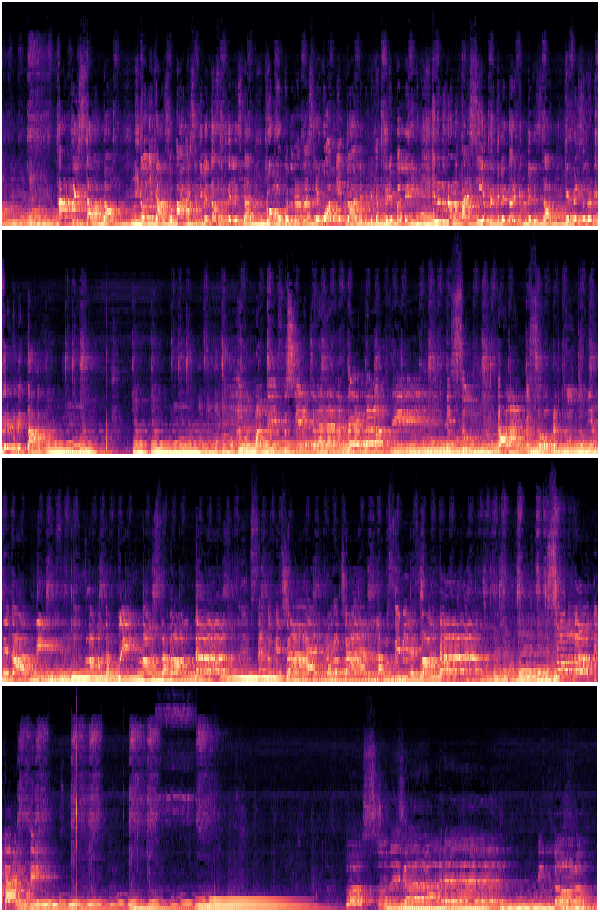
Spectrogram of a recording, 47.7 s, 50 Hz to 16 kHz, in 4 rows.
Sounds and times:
Music: 0.0s - 47.6s.

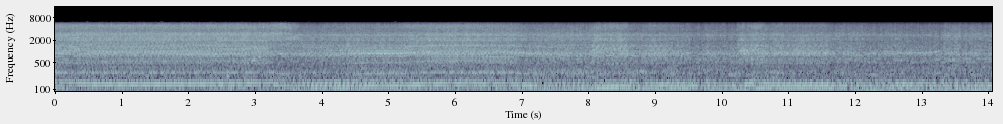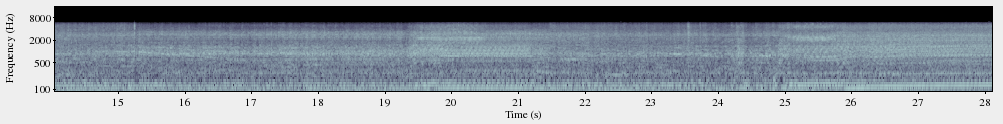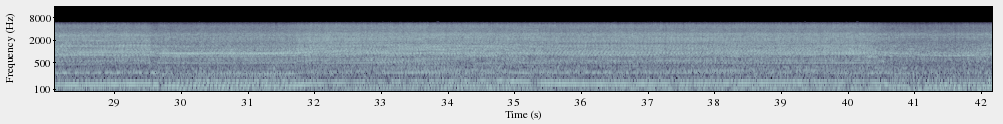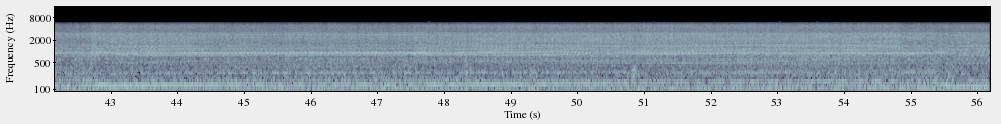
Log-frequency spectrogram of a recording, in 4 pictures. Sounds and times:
Car: 0.0s - 56.1s
Medium engine (mid frequency): 0.0s - 56.1s
Truck: 0.0s - 56.1s.

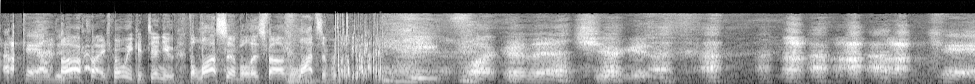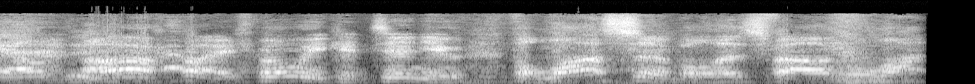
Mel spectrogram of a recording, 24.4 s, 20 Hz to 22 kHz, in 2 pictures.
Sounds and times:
Speech: 0.0s - 9.6s, 11.6s - 18.0s, 18.6s - 23.8s.

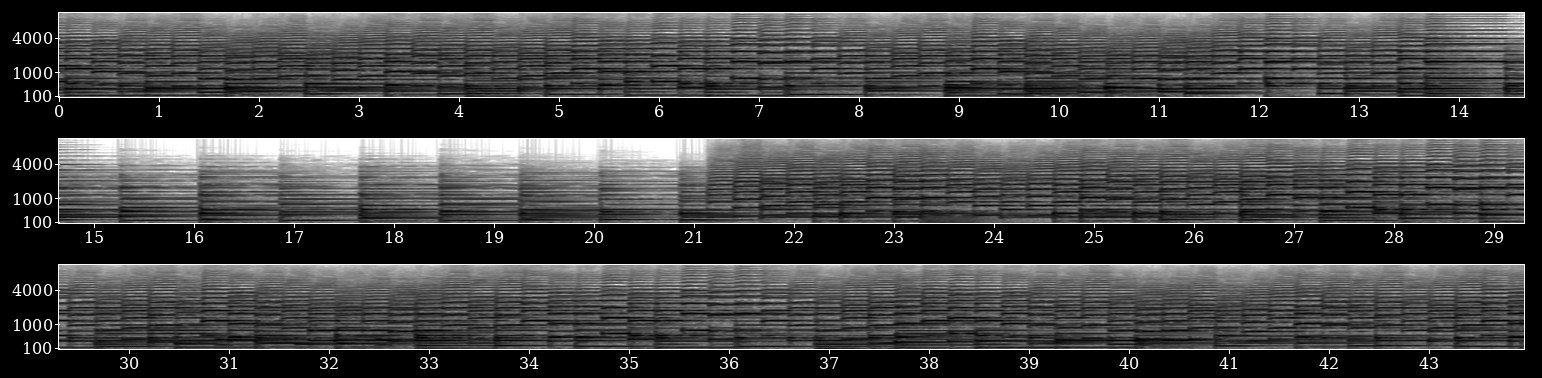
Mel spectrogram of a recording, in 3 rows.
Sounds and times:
Trumpet: 0.0s - 15.3s, 21.2s - 43.9s
Jazz: 21.2s - 43.9s.

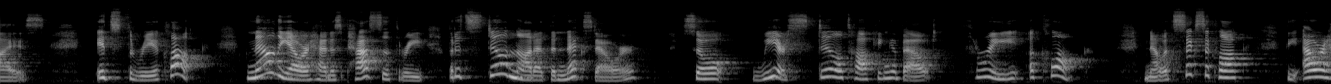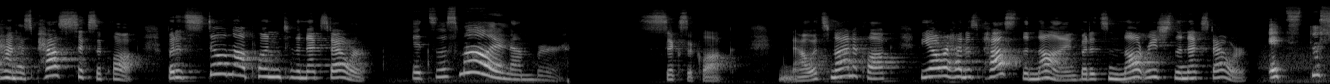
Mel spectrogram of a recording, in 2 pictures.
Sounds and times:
Speech: 0.0s - 19.0s, 19.8s - 26.6s.

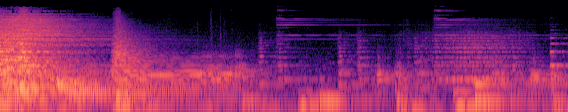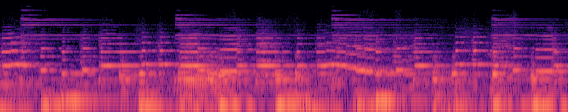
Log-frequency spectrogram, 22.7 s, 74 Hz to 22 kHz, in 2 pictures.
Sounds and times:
Music: 0.0s - 22.7s.

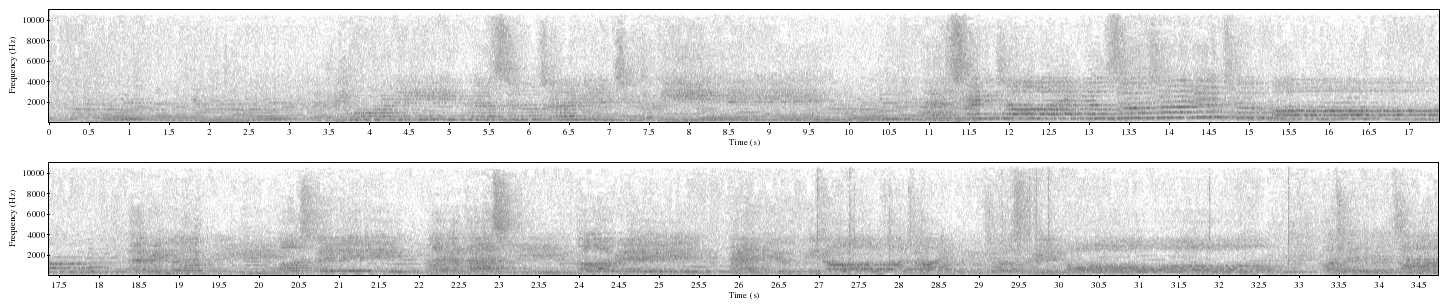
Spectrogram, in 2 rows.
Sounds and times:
Music: 0.0s - 34.7s.

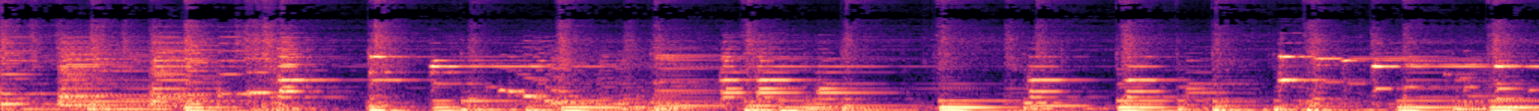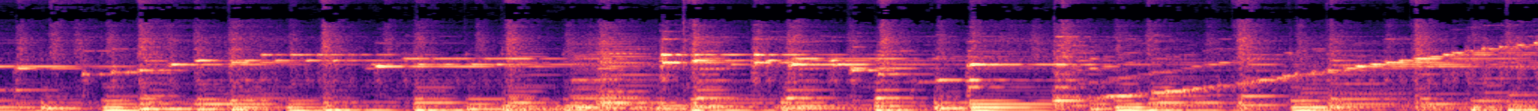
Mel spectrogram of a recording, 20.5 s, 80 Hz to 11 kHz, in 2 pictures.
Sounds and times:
Jazz: 0.0s - 20.5s.

